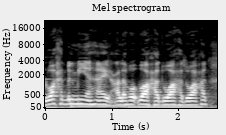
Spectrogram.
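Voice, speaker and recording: The man keeps a moderate pace while audible room echo and noticeable background noise fill the recording. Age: 20s. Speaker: podcast host. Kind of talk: solo podcast monologue.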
